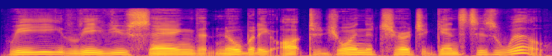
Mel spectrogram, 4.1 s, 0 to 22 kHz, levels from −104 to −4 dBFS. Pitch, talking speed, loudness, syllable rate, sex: 120 Hz, 205 wpm, -16 LUFS, 4.4 syllables/s, male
